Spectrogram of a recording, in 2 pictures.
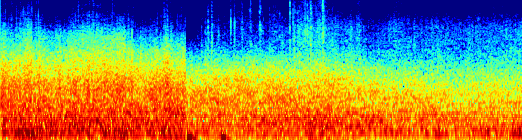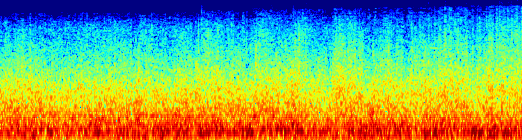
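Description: Wind rushes past during a free fall.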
